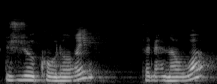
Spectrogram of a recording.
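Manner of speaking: ordinary delivery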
